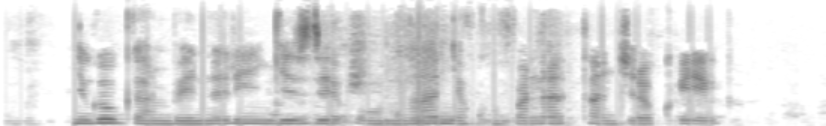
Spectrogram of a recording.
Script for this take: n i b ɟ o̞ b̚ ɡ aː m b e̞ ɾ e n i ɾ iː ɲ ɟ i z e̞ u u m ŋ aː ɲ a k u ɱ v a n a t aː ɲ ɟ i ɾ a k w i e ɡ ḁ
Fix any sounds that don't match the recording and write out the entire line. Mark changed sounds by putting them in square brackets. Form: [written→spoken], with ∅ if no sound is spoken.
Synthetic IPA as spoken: n i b [ɟ→ɡ] o̞ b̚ ɡ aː m b e̞ ɾ e n [i→a] ɾ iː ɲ ɟ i z e̞ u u m ŋ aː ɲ a k u ɱ v a n a t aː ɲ ɟ i ɾ a k w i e ɡ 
